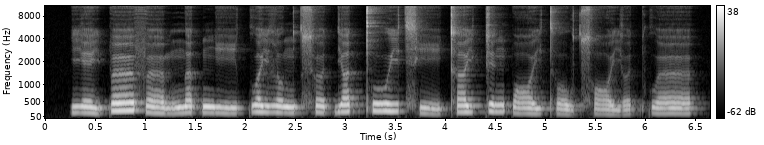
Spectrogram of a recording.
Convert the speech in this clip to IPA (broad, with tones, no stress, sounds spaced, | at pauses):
j e˨˩ j p œː˥ f œː˨˩ m n̪ ɐ˧ t̚ ŋ iː˨˩ kʷ ɐ˥ j l ʊ˧ ŋ t͡sʰ ɵ˧ t̚ j ɐ˥ t̚ pʰ uː˥ j t͡sʰ iː˨˩ kʰ ɐ˥ j k ɪ˥ ŋ p ɔː˨ j t̪ʰ o˨˩ w t͡sʰ ɔː˨˩ j ɵ˨ t̚ kʷ œː˧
